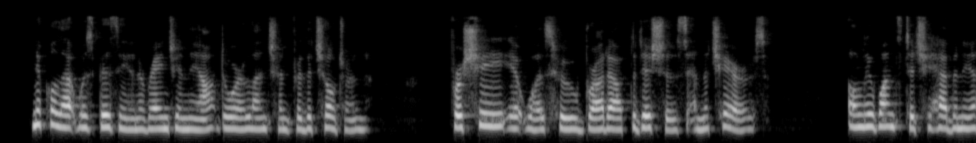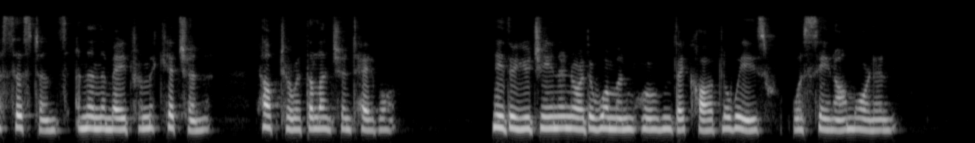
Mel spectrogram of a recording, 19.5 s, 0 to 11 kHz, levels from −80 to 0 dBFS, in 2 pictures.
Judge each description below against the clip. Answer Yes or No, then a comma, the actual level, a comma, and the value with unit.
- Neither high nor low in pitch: No, high, 230 Hz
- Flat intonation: Yes, narrow, 2.0 semitones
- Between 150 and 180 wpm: Yes, average, 170 wpm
